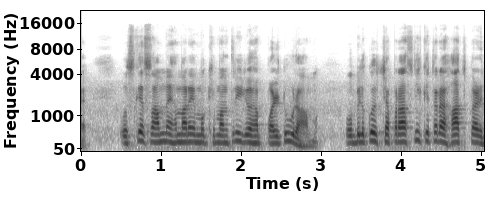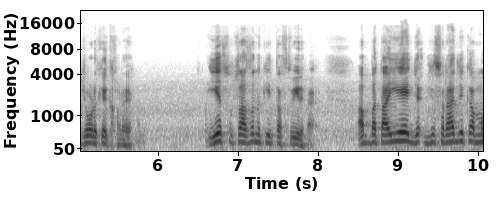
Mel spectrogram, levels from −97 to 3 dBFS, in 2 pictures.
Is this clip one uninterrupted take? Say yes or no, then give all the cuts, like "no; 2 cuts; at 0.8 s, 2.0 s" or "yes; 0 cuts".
yes; 0 cuts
